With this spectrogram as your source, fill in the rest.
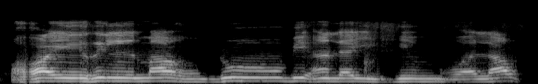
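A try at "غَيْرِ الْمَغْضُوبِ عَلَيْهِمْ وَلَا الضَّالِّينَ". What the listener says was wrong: Itu dia macam belum kembang betul-betul lagi lam tu. Lidah tu belum dia terbuka lagi. Dia sikit lagi nak buka sayapnya kiri kanan tu.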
